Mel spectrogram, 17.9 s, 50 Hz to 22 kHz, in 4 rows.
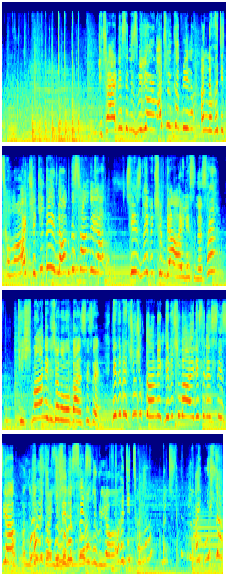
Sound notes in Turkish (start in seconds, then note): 0.5 Kapı Çalıyor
